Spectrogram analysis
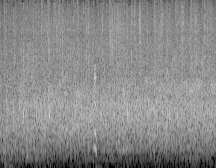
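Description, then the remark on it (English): An audience at Mass applauds: dense, steady clapping from many hands keeps up at an even, fairly loud level for about four seconds, with no break and no clear single claps standing out. “My last church did not clap for me, and I did not deserve applause.”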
